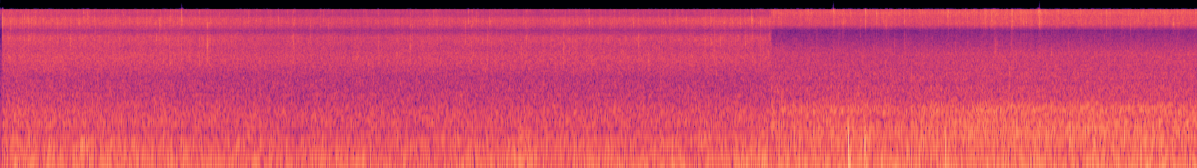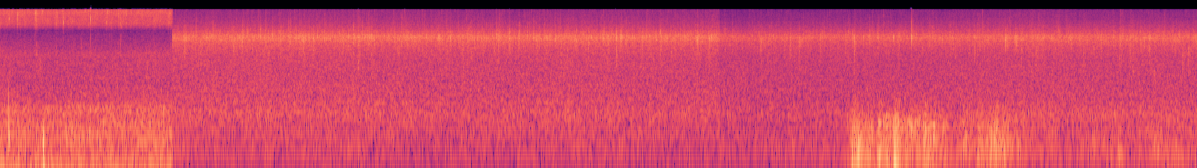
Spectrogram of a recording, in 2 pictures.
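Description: Heavy thunderstorm downpour: rain pounding on trees, grass and pavement in a dense, steady hiss, with thunder rumbling low. The rain's tone changes abruptly a few times, and a burst of low rumbling comes near the end.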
